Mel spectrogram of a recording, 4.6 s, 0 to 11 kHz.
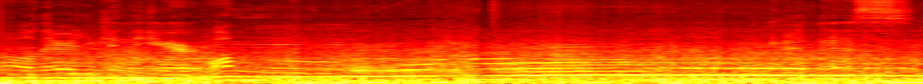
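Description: A McLaren 720S sports car engine drones loud and steady while driving, a sustained rising and falling tone, with someone talking over it.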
